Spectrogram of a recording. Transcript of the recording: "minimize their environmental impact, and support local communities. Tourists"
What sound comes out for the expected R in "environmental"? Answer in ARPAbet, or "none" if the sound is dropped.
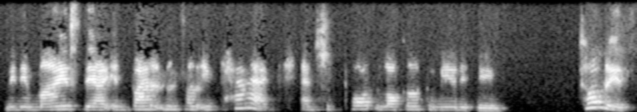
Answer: R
